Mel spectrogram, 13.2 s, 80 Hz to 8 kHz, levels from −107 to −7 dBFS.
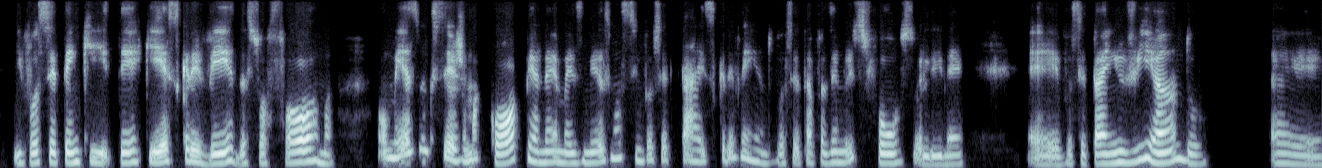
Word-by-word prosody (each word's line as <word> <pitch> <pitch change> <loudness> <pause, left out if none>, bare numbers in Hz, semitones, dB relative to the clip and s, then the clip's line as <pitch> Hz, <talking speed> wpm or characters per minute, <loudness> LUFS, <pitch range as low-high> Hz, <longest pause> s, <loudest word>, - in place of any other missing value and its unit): e 165 - -3
você 180 +1 +1
tem 180 +1 +3
que 190 -3 -2
ter 180 +2 +2
que 95 - +4
escrever 160 - +4
da 165 - -5
sua 165 -1 -4 0.2
forma, 190 -2 +5 0.4
ou - - -2
mesmo 370 +9 +1
que - - -9
seja 210 -1 +2
uma - - -2
cópia, 195 +5 +4
né, 185 0 -1
mas 170 0 -3
mesmo 180 +8 -3
assim, 255 -5 -7
você - - -7
tá - - 0
escrevendo, 220 - -6
você 165 +2 -8
tá - - -5
fazendo 185 +1 -4
um - - -4
esforço, 170 +2 -2
ali, 145 0 -3
né, 150 +1 -4 0.7
eh, 75 - -3
você 165 - -9
tá 165 - +4
enviando, 185 -1 +2 0.7
eh, 160 -4 -7
180 Hz, 160 wpm, -24 LUFS, 165-200 Hz, 0.7 s, forma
